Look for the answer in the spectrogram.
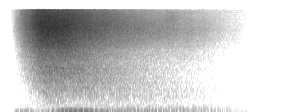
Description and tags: whoosh noise
Whosh for animations
movement, whoosh, noise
